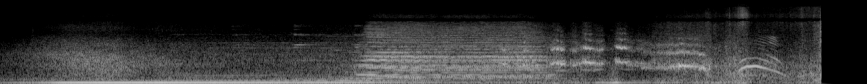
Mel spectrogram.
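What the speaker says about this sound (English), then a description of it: "the friends heard the unmistakable sound of screeching tires coming up behind them" Car tires screeching near a railway line just before a train collision, a long loud skidding squeal followed by rising tonal screeches, with a train horn and a voice mixed in before an abrupt cut.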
